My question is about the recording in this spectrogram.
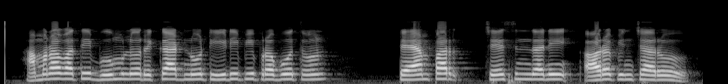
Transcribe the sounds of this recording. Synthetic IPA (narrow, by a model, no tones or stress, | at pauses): ɐmɐɾaːʋɐt̪ibʱuːmuluɾikaːɾɖnuʈiːɖiːpiːpɾɐbʱut̪ʋɐm | ʈaːmpɐɾ | t͡ʃe̞ːsind̪ɐniaːɾo̞ːpiɲt͡ʃaːɾu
